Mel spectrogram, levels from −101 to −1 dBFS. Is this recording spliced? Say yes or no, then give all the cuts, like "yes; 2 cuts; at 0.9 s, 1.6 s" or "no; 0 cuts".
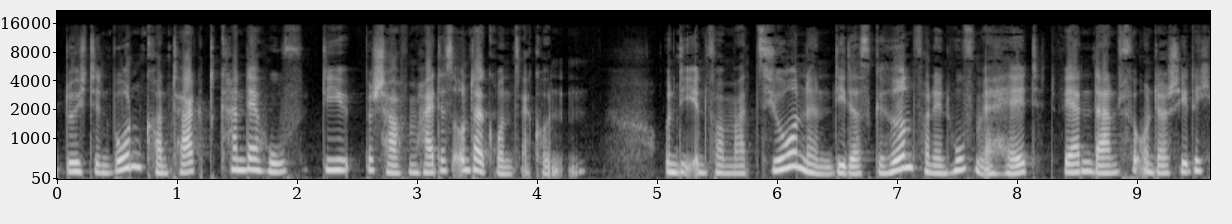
no; 0 cuts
